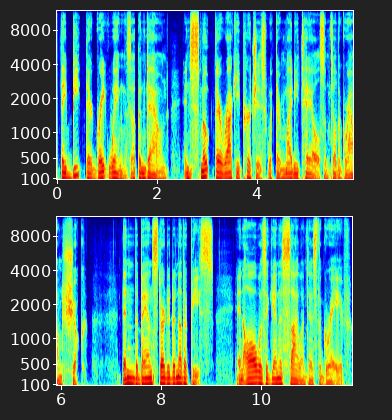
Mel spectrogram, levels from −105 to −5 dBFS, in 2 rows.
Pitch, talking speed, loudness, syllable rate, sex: 95 Hz, 180 wpm, -18 LUFS, 4.8 syllables/s, male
